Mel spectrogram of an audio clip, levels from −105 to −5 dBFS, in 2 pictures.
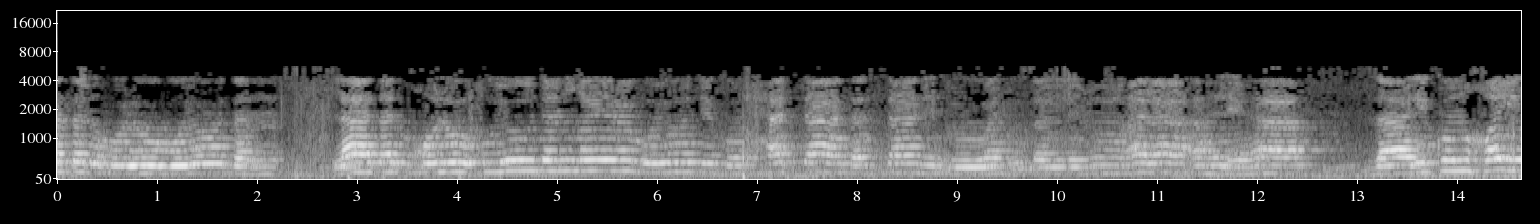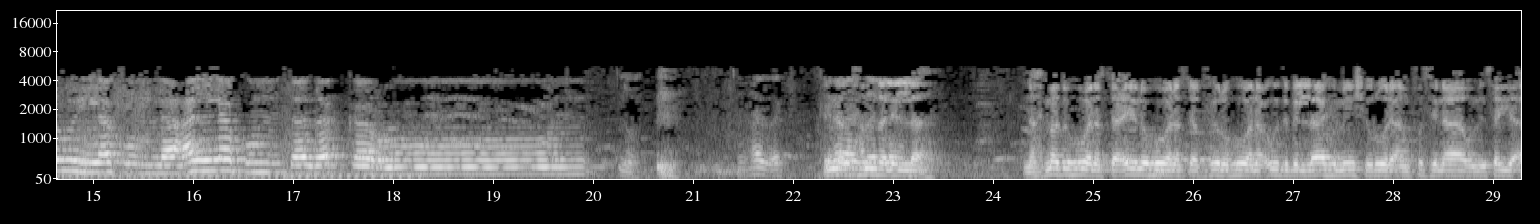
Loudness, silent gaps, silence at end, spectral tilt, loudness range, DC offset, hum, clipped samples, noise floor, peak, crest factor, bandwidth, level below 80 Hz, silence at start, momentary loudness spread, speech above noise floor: -24 LUFS; none; 0 s; -10.5 dB/octave; 6 LU; under 0.1%; none; under 0.1%; -48 dBFS; -8 dBFS; 14 dB; 5.8 kHz; -54 dBFS; 0 s; 12 LU; 25 dB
